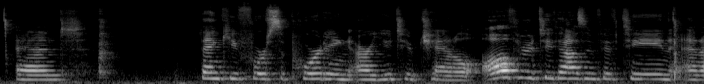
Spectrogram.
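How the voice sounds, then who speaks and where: High-pitched woman's voice with a warm tone and audible room echo. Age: 60s. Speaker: spiritual channeler. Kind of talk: live stream chat. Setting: live stream. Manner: casual, warm.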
